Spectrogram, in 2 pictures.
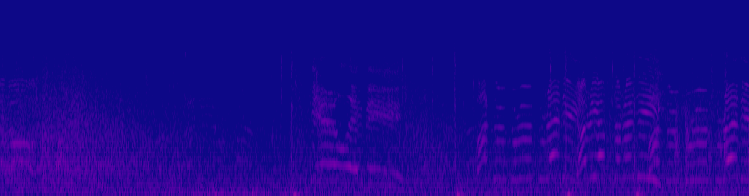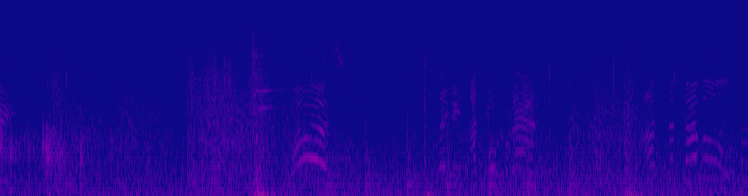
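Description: Troops fire guns in Fall of the Samurai, heard as repeated distant volleys and booming shots over a continuous battle din, with spoken voices running through much of the scene.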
